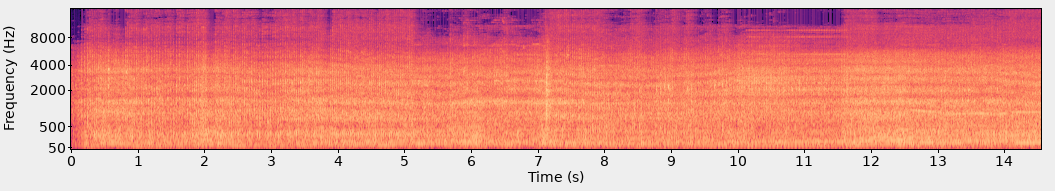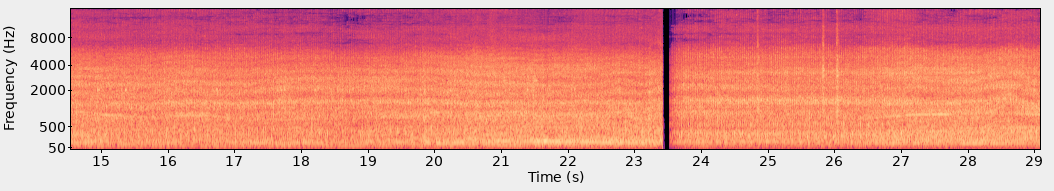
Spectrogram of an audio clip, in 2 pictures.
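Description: Sonalika DI 60 tractor's diesel engine running steadily under heavy load as it strains to haul a loaded trolley out of soft mud, front wheels reared up off the ground. The sound drops out for an instant about 23 seconds in.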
